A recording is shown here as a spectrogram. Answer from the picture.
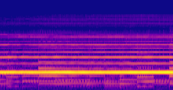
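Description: A female singer holding one long, steady high note over acoustic guitar accompaniment, sung live into a microphone.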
